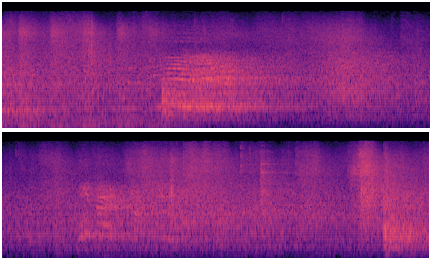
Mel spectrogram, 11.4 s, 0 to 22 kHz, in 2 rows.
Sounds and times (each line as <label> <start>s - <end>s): skating 0.0s - 11.4s
shouting 2.1s - 3.7s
